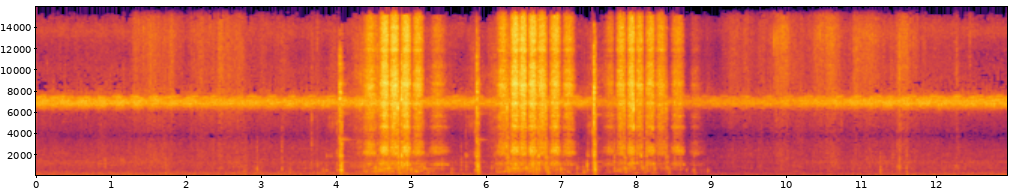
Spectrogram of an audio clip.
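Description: Recoil starter rope on a Kawasaki 5 hp mower engine pulled slowly three times, each a rasping pull of about a second, turning the engine over by hand to check the freshly adjusted valves. Crickets chirp steadily throughout.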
